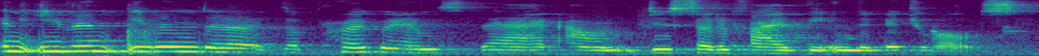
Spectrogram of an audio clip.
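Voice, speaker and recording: A woman at a fairly slow pace with lively intonation, amid audible room echo and noticeable background noise. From West Indies. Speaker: small business owner. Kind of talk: public meeting comment. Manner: hesitant, many fillers.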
